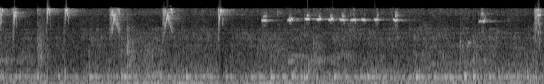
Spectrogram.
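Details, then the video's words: Olive-backed sunbird in the morning dew with an embroidery-machine filler song. Isolated sharp high ticks give way to a fast, even trill of level notes lasting about a second, then more ticks. A low hum lies underneath. "KOLIBRI NINJA GACOR SAAT DI EMBUNKAN PAGI HARI ISIAN MESIN BORDIR"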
